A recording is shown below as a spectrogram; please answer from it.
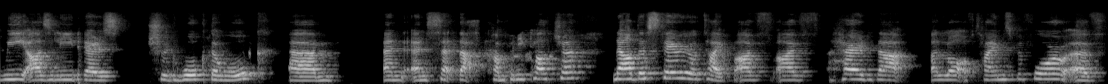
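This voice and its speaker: A woman's voice: on the high side, a bit bright. A woman from Ethiopia speaking earnestly as a guest on a virtual panel, with a strong voice. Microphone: video call. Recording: echoey room over a video call.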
